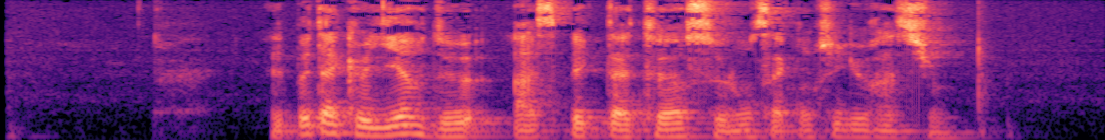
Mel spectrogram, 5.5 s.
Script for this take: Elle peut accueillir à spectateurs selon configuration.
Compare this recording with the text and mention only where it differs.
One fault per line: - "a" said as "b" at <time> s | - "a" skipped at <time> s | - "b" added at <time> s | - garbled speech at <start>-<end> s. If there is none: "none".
- "de" added at 2.1 s
- "sa" added at 3.7 s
